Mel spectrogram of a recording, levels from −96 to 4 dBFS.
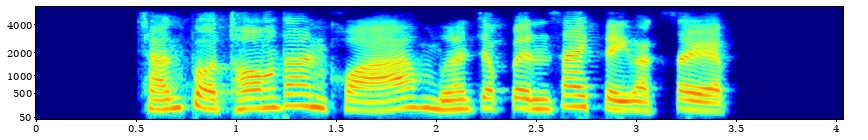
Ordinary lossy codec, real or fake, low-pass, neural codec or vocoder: none; fake; 5.4 kHz; codec, 16 kHz, 2 kbps, X-Codec, HuBERT features, trained on LibriSpeech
